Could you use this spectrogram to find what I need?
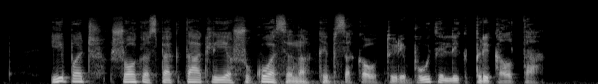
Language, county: Lithuanian, Klaipėda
